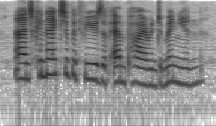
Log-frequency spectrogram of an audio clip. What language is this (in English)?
English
